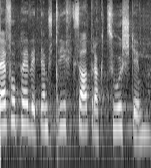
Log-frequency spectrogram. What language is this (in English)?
Swiss German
